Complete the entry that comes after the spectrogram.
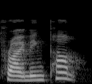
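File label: "PRIMING PUMP", English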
